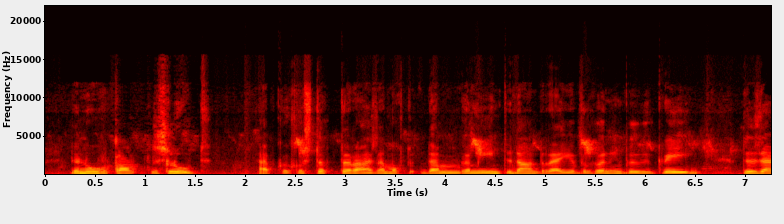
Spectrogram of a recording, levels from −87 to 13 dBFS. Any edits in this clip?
yes; 2 cuts; at 1.1 s, 4.2 s

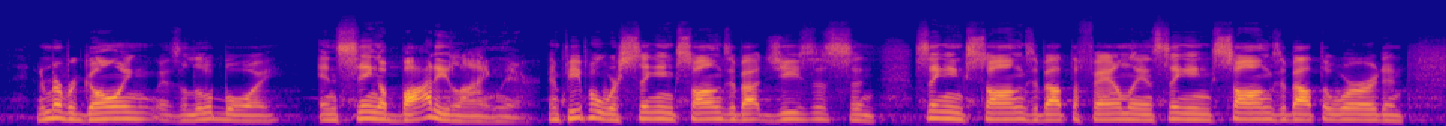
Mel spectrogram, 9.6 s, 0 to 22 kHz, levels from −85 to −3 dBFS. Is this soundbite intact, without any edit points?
no; 2 cuts; at 2.0 s, 3.6 s

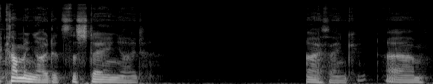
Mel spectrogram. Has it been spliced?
no; 0 cuts

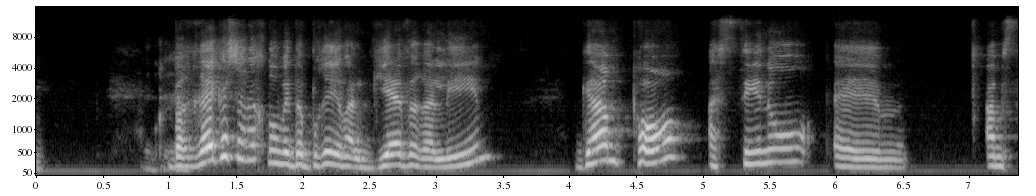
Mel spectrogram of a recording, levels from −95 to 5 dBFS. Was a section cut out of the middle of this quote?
no; 0 cuts

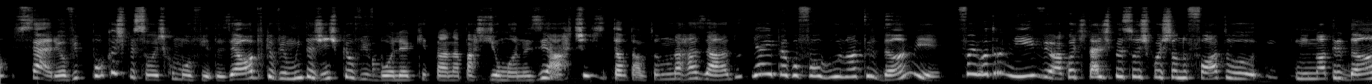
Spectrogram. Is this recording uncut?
no; 4 cuts; at 3.7 s, 7.5 s, 9.5 s, 12.8 s

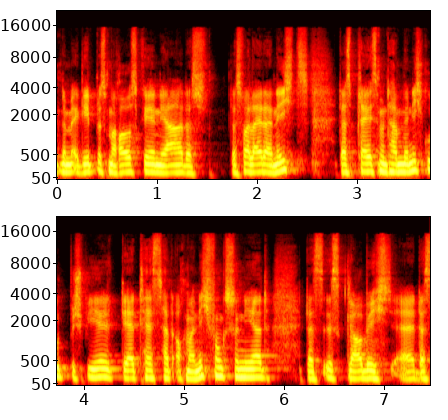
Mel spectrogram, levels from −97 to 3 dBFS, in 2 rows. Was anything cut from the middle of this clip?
no; 0 cuts

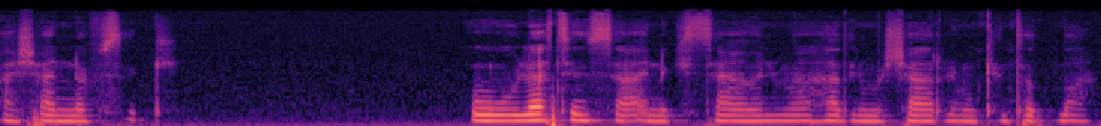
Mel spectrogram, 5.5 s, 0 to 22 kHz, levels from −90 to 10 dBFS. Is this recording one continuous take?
yes; 0 cuts

